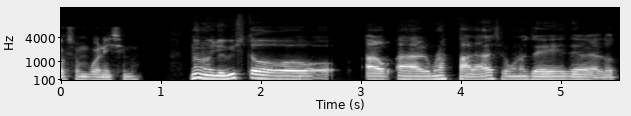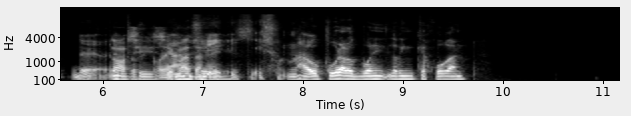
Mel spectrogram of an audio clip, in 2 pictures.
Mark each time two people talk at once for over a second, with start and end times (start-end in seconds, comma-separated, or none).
6.0-7.3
